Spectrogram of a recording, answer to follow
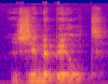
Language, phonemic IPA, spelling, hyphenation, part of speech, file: Dutch, /ˈzɪ.nəˌbeːlt/, zinnebeeld, zin‧ne‧beeld, noun, Nl-zinnebeeld.ogg
- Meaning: 1. symbol, sign 2. allegory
